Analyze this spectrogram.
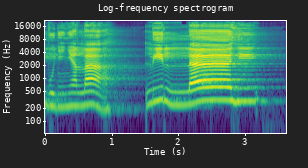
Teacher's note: Qawwamina lillahi, lam pada lafaz Allah atau lam jalalah dibunyikan secara tarqiq sebab huruf sebelumnya berbaris kasroh, maka dibacanya tipis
